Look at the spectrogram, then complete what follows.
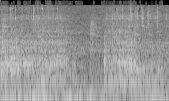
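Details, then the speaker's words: Sailboat mainsheet traveler car pushed along its track: smooth one way, rough rattling metal-on-metal scrape the other from worn bearings; the old traveler is replaced with a new ball-bearing car. "so we think we know what the problem is when you you pull it this way you can hear the bearings to go smoothly but when you go this way it's just metal on metal"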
